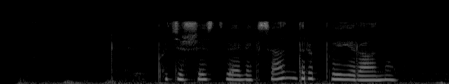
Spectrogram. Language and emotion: Russian, neutral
